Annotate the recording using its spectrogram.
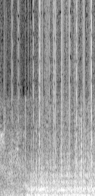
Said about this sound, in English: Main engine start. zero, and liftoff of the Delta rocket with Opportunity, a chance to explore and unlock the secrets of our neighboring planet.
